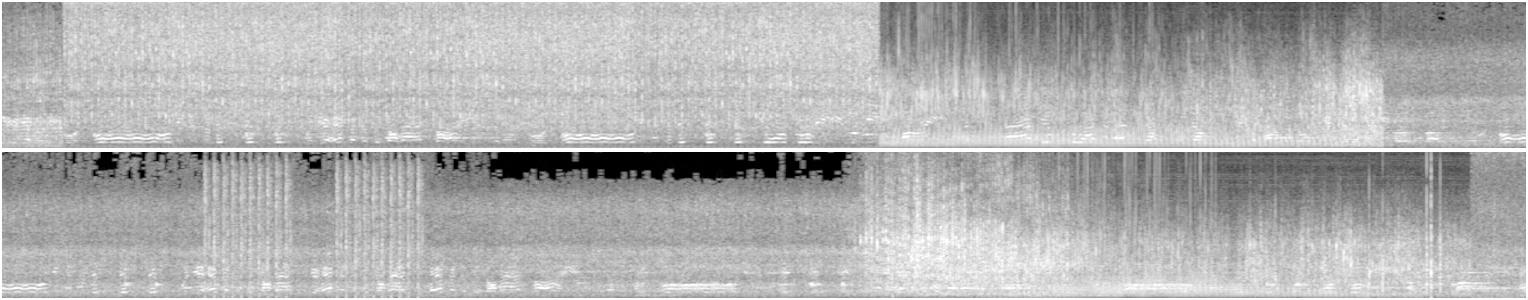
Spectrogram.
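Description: Propeller-driven WWI-replica fighter aircraft flying past, their engine tone falling in pitch as a plane goes by about nine seconds in and again near the end. A rapid run of sharp cracks comes around the middle.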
